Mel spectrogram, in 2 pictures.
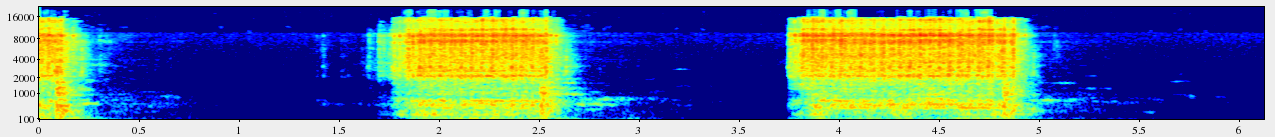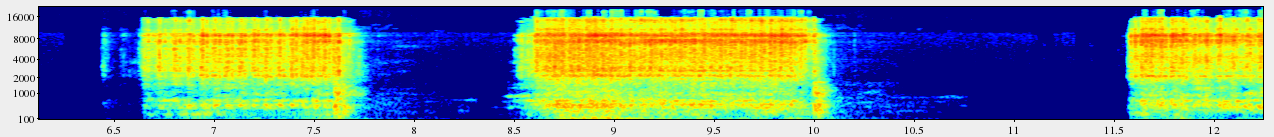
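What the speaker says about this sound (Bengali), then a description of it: "এই যে আমরা বডিতে চাপ সেলাইটা দিয়ে নিলাম" Sewing machine topstitching the body of a hijab cap, running in steady whirring bursts of one to two seconds separated by short silent pauses.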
